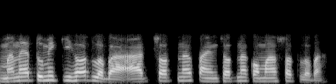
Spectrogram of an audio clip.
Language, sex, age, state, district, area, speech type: Assamese, male, 18-30, Assam, Jorhat, urban, conversation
